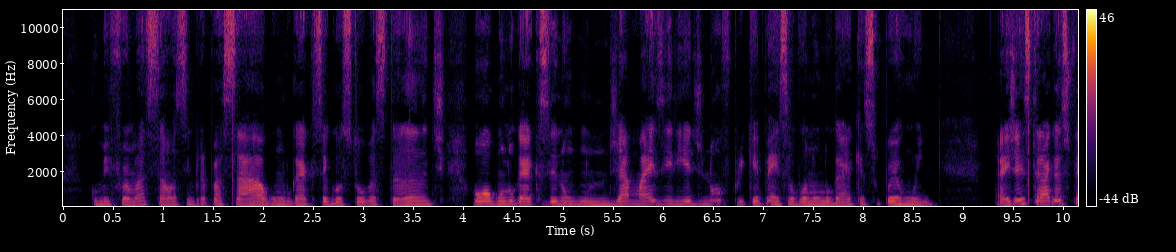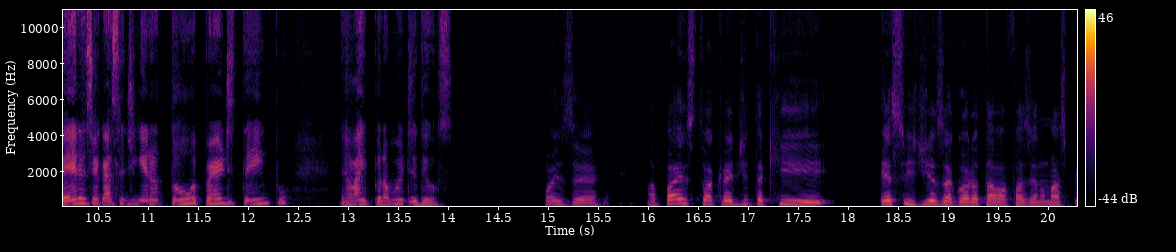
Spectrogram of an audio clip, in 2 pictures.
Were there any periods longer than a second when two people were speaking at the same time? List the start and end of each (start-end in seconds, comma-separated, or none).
none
